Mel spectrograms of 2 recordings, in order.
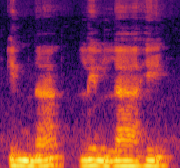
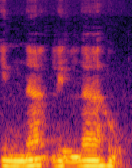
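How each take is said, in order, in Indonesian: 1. Kata terakhir berakhir dengan vokal 'i'. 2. Kata terakhir berakhir dengan vokal 'u'.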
